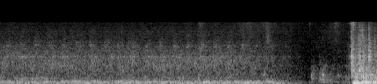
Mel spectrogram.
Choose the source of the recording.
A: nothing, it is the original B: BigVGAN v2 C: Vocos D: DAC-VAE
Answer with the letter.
C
